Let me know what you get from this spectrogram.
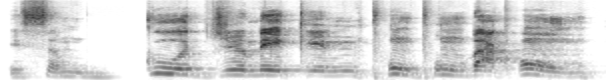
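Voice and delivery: put-on slow, relishing Jamaican accent. Reader as Jamaican rejecting a lover, slow boastful Jamaican accent.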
